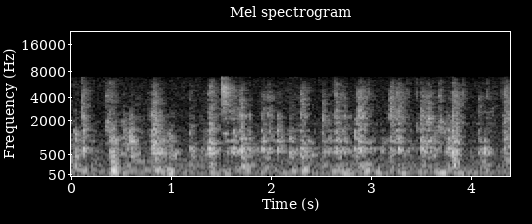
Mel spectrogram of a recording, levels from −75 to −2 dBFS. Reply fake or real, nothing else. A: real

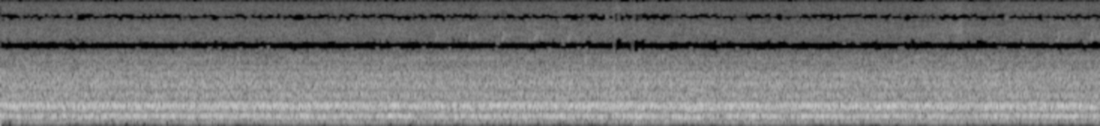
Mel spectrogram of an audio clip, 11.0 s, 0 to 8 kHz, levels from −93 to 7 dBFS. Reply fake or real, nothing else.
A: real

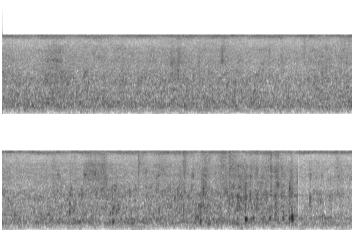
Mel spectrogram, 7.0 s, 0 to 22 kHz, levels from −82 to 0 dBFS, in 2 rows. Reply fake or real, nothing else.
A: fake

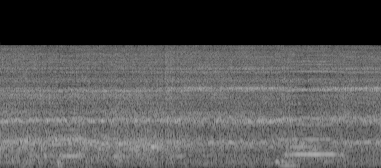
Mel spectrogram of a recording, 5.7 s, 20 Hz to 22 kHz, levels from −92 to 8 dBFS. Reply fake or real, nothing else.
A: fake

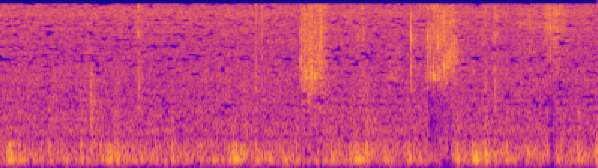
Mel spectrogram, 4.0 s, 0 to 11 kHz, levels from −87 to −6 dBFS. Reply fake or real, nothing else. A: real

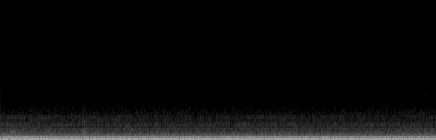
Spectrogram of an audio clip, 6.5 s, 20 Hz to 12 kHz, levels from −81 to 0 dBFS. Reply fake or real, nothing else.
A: real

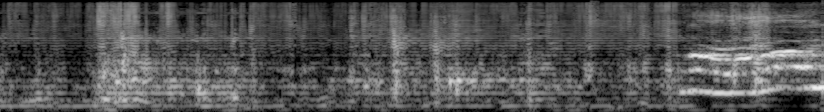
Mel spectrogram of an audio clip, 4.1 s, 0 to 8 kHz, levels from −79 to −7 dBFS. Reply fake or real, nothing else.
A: fake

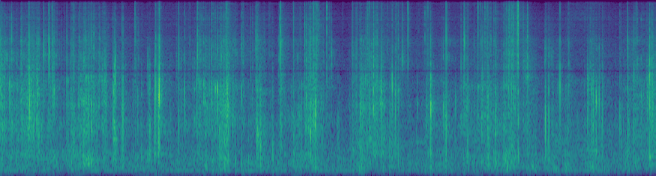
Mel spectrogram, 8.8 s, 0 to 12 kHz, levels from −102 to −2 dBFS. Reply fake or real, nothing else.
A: fake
